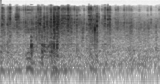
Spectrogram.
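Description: A mountain bike's knobby tyres rolling over loose sandy dirt and grit, with a steady crackle of many small sharp clicks from the stones and sand under the tread.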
